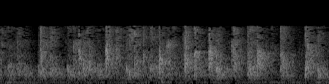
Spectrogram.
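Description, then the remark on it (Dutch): A crowd claps together for a Bible passage just read aloud, in dense, steady applause, many overlapping hand claps with slight rhythmic surges, sustained for a few seconds without anyone speaking. “Kun je even in je handen klappen voor dat wonderlijke woord.”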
